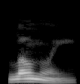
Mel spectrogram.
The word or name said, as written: lonely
